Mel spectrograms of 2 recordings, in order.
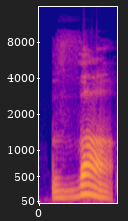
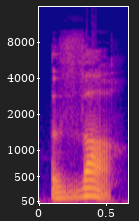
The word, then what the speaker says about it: vas: Tu vas. Final S doesn't exist. Tu vas.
